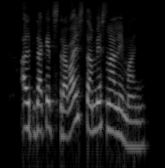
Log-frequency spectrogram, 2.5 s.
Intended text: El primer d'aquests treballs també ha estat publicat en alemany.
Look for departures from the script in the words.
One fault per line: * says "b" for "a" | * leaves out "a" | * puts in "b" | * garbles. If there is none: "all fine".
* leaves out "primer"
* leaves out "estat publicat"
